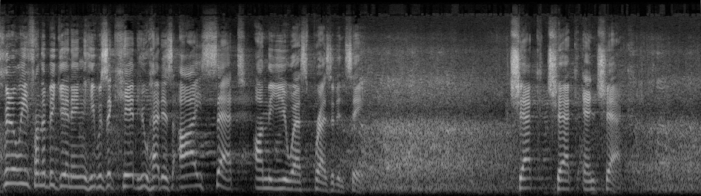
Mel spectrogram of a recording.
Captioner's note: laughter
